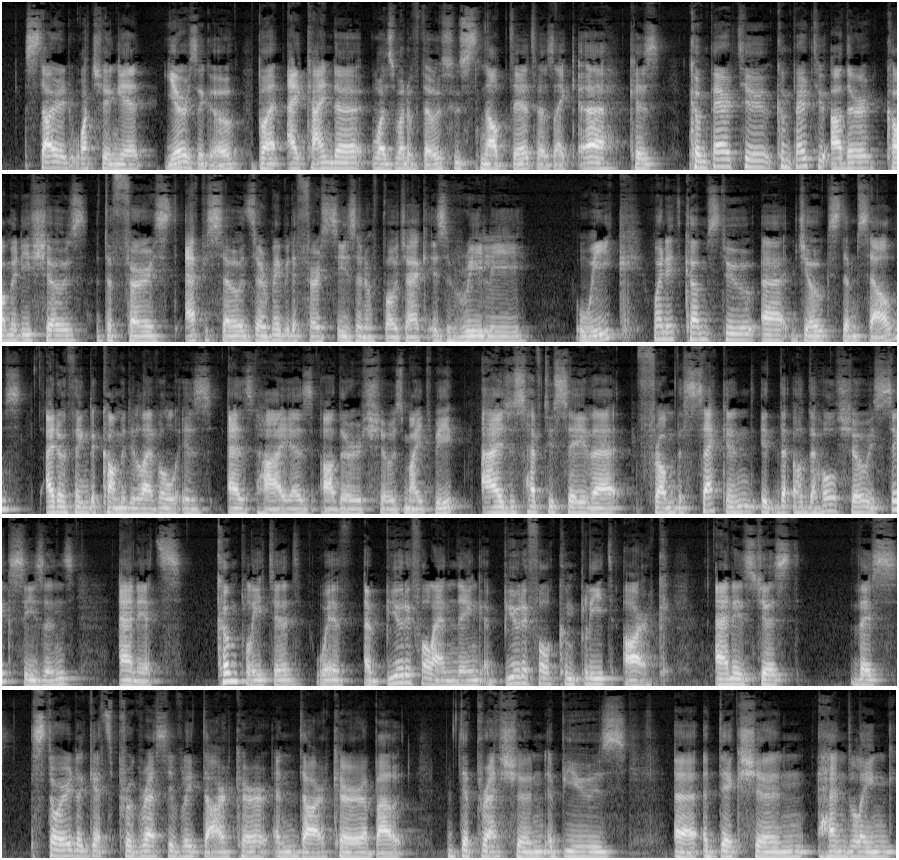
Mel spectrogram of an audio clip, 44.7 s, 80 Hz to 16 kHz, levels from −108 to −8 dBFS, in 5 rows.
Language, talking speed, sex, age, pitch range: English, 140 wpm, male, 30-49, 105-120 Hz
